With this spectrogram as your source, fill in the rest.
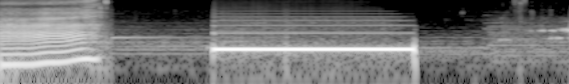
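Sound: telephone call ringing tone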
